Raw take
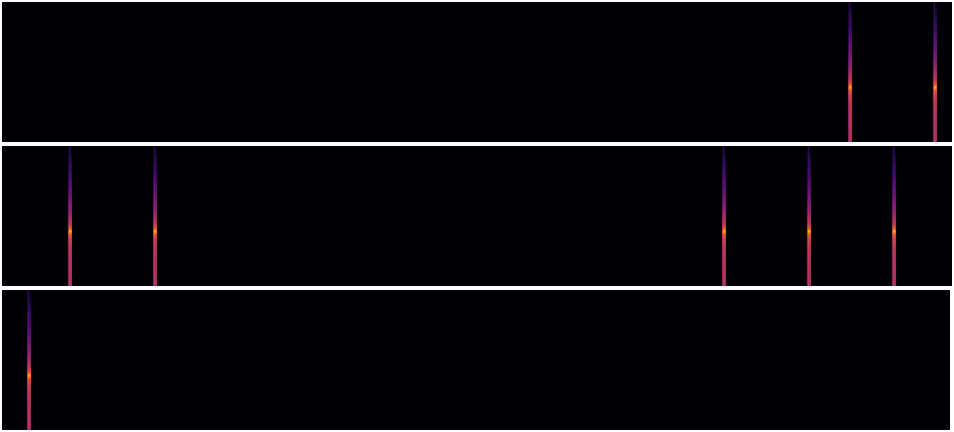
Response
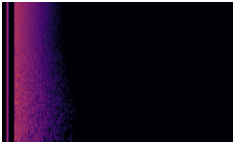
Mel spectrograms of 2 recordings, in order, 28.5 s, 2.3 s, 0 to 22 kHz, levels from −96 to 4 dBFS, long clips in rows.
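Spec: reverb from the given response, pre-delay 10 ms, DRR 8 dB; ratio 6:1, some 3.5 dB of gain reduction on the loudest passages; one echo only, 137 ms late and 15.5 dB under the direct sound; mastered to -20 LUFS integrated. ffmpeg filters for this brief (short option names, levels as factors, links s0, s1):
-filter_complex "[0:a]acompressor=threshold=0.178:ratio=6,aecho=1:1:137:0.168,asplit=2[s0][s1];[1:a]atrim=start_sample=2205,adelay=10[s2];[s1][s2]afir=irnorm=-1:irlink=0,volume=0.188[s3];[s0][s3]amix=inputs=2:normalize=0,volume=1.88"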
